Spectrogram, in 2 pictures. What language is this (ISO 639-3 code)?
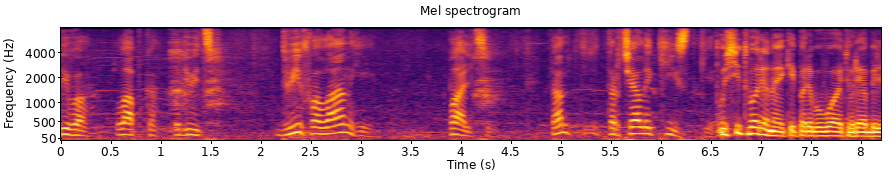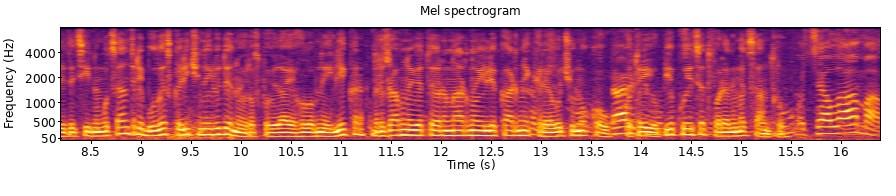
ukr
